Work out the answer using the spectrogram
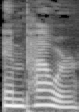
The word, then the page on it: empower: American English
